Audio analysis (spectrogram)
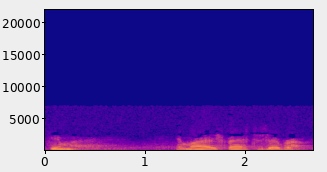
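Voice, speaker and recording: An actor playing a brooding, insecure western gunslinger in a radio drama, with a gravelly voice and a halting, insistent manner. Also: male voice, lowish voice, steady tone. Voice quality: gravelly, creaky. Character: brooding, insecure western gunslinger testing his fast draw. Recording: narrow tinny radio broadcast, faint hiss.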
